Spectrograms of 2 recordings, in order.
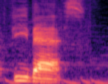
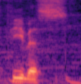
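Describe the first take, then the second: First: The last syllable sounds like 'bass'. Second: The last syllable sounds like 'bus'. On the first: The speaker calls it right. "It's a bass" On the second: The speaker calls it wrong. "Gosh dang it, why did I do that?"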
